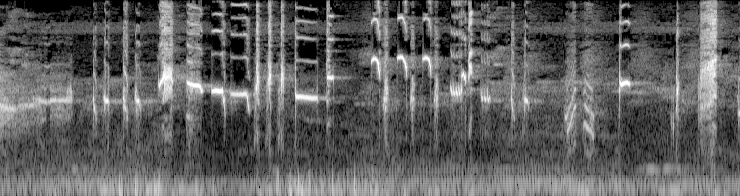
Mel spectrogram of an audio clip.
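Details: Morning song from an oriental magpie-robin: fast series of clicks, thin whistles and curling chirps, nearly four notes a second, broken by a few longer flat whistles, over soft low background hum.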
